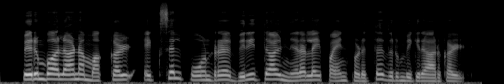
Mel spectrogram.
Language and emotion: Tamil, neutral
